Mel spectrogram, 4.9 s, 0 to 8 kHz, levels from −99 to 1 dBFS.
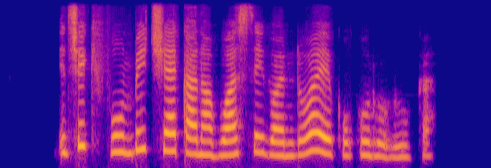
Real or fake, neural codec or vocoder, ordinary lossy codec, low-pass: fake; codec, 16 kHz, 0.5 kbps, X-Codec, HuBERT features, trained on LibriSpeech; AAC, 48 kbps; 7.2 kHz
